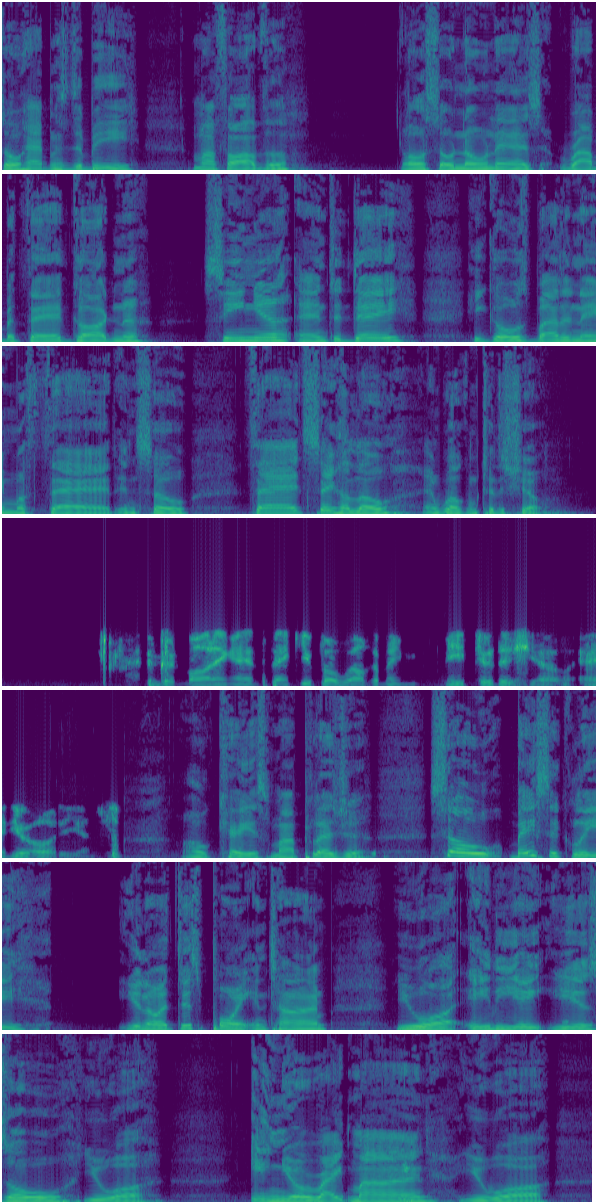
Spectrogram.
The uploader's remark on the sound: Telephone Interview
